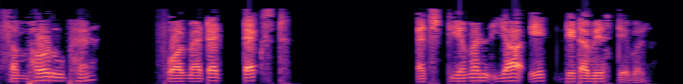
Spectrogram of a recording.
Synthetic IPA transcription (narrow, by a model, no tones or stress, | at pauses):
sɐ̃mbʱəʋɾuːpɦɛ | fɔːɾmɛːʈeɖ̚ʈeːksʈ | eːt͡ʃʈiemɛljaʔeːk̚ɖeːʈabeːsʈḛːbə̰l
